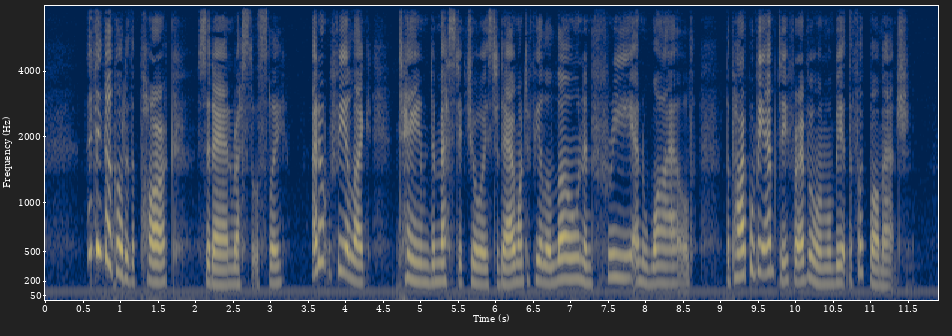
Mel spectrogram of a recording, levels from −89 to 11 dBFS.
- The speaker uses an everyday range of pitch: Yes, average, 4.9 semitones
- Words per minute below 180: No, fast, 205 wpm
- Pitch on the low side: No, high, 190 Hz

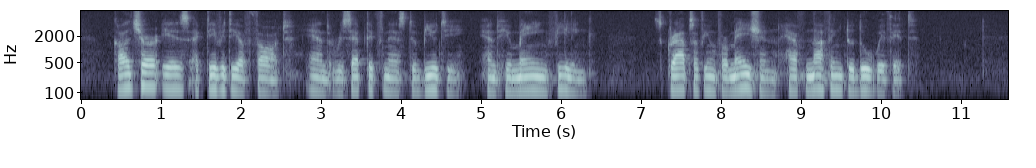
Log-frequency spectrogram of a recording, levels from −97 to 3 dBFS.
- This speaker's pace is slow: Yes, slow, 115 wpm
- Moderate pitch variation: No, narrow, 2.1 semitones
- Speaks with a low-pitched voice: Yes, low, 120 Hz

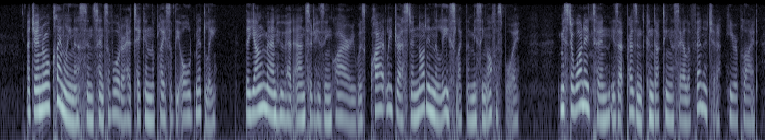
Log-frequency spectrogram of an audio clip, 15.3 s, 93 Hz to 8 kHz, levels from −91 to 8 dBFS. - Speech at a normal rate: Yes, average, 190 wpm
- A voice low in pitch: No, high, 195 Hz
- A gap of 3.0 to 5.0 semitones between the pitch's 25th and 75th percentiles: Yes, average, 3.6 semitones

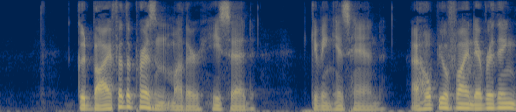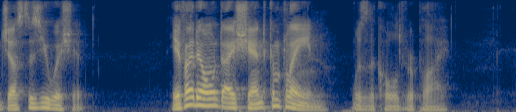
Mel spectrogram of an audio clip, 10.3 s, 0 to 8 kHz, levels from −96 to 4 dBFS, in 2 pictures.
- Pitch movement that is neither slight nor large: No, wide, 7.5 semitones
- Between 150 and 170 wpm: No, average, 180 wpm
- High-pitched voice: No, very low, 95 Hz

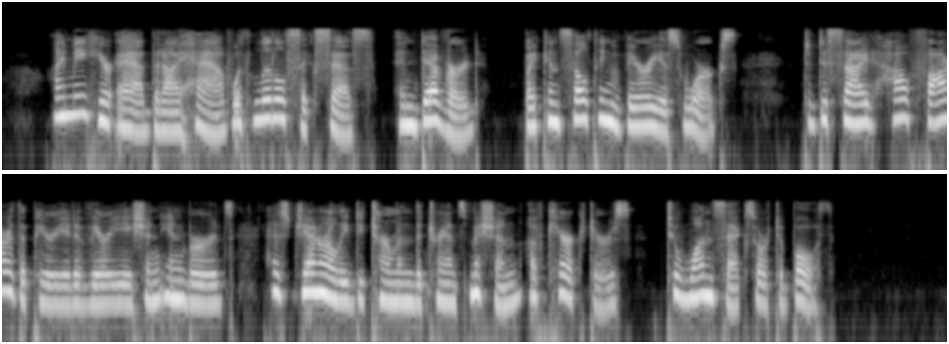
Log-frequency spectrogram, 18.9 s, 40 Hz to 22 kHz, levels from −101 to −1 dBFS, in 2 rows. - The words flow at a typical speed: No, slow, 120 wpm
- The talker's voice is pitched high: Yes, high, 200 Hz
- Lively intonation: Yes, wide, 6.1 semitones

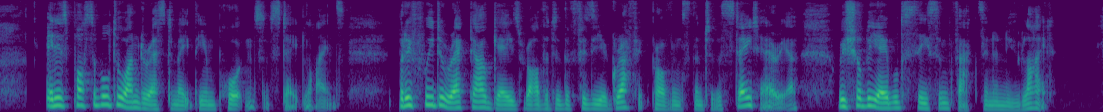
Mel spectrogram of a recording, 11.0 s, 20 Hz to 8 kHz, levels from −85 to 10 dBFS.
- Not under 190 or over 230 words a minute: Yes, fast, 205 wpm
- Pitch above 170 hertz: No, low, 135 Hz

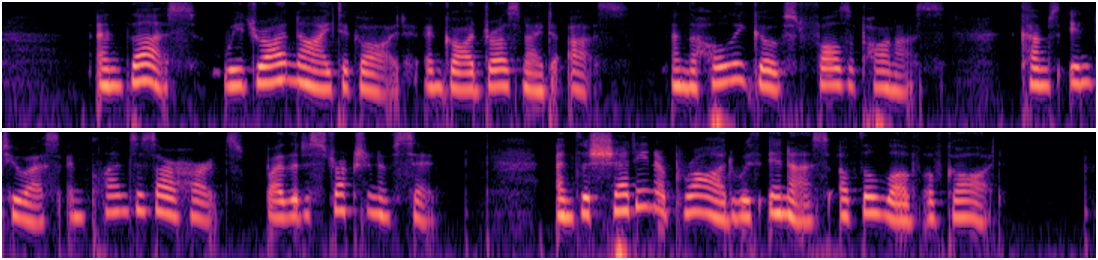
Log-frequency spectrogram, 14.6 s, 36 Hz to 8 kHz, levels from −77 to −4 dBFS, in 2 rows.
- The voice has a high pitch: Yes, high, 220 Hz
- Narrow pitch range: No, average, 3.5 semitones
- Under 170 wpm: No, average, 175 wpm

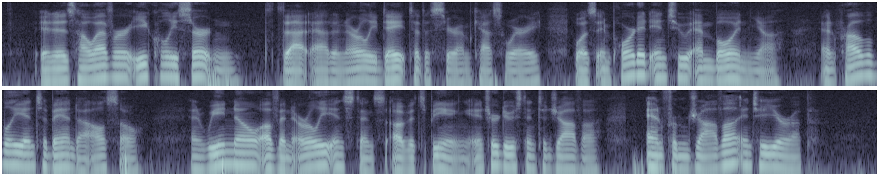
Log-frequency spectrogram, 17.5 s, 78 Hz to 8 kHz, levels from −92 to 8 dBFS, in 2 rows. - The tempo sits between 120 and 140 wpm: Yes, slow, 135 wpm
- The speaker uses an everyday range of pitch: Yes, average, 3.9 semitones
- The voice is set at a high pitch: No, low, 105 Hz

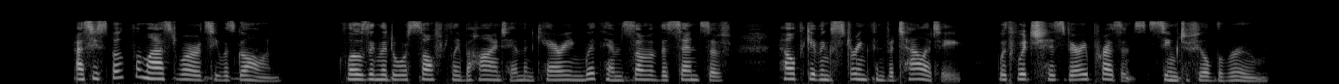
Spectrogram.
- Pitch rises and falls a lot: No, average, 3.1 semitones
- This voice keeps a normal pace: Yes, average, 175 wpm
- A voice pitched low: No, high, 220 Hz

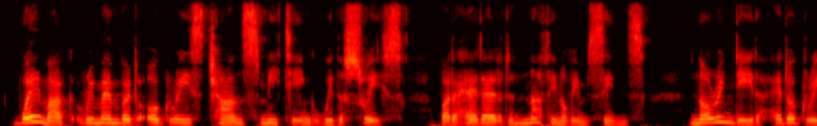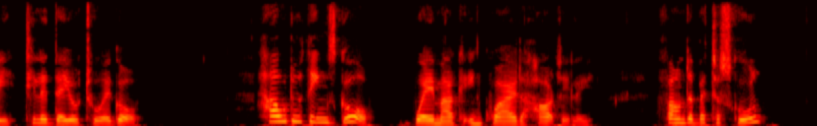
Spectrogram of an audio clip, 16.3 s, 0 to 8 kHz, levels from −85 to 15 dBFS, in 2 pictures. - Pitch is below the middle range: No, high, 225 Hz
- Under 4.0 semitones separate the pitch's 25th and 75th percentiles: Yes, average, 2.7 semitones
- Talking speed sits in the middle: No, slow, 130 wpm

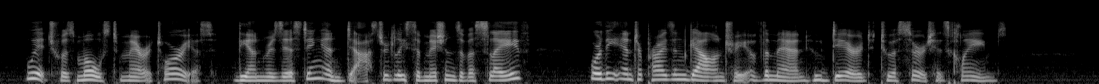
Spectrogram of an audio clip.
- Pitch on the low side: No, high, 190 Hz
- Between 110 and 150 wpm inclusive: Yes, average, 140 wpm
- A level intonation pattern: No, average, 3.6 semitones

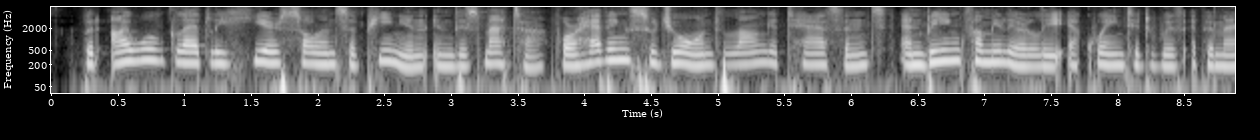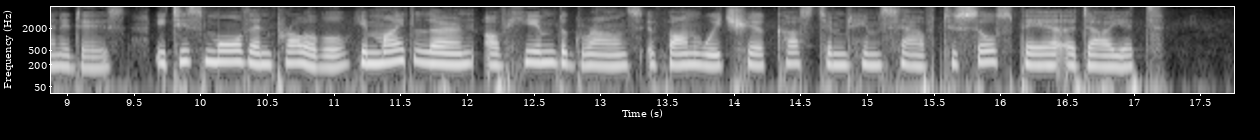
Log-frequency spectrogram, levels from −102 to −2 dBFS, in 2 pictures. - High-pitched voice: Yes, high, 205 Hz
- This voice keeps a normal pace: Yes, average, 150 wpm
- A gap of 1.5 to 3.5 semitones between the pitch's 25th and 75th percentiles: Yes, average, 3.0 semitones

